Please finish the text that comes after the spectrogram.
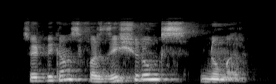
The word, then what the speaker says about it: Versicherungsnummer: have seen till date, this S becomes a part of first word. So it becomes Versicherungsnummer, right?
